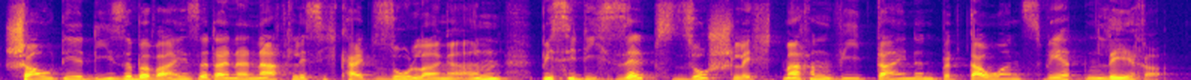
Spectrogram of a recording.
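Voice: medium pitch, sing-song, measured pace, hardly any pauses, breathy edge, pitched above the performer's own voice, heavily acted. A reader voicing a stern, scolding headmaster. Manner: scolding, indignant, lecturing. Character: stern, pedantic male school headmaster. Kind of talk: audiobook reading of a letter.

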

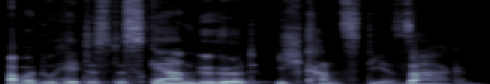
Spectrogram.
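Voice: mid-range voice, very animated, normal speed, creaky, darkish tone, slightly rough, exaggerated voice. A reader voicing a sturdy, broad ten-year-old boy who is pushy and mocking, in a storybook reading. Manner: insistent, teasing.

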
